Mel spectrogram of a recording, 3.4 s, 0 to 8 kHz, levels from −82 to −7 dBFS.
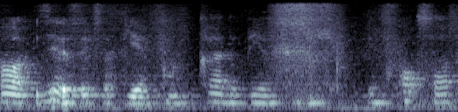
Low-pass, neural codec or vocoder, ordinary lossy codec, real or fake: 7.2 kHz; codec, 24 kHz, 0.9 kbps, WavTokenizer, medium speech release version 1; none; fake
